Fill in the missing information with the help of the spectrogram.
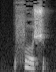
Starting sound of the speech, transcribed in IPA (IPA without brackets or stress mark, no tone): f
